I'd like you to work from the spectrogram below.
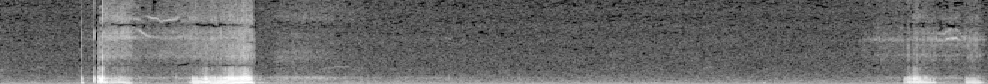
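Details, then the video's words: Pet dog asleep and snoring: a pair of raspy, gurgling snorts close together at the start, then a long quiet stretch with faint hum, then another short rattling snore near the end. "Snoring Dog"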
